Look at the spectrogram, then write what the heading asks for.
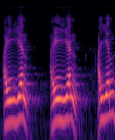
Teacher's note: ஐயன் என்று சொல்கிற இடத்துல ஐ என்பது இரண்டு மாத்திரை ஒலிக்கும்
